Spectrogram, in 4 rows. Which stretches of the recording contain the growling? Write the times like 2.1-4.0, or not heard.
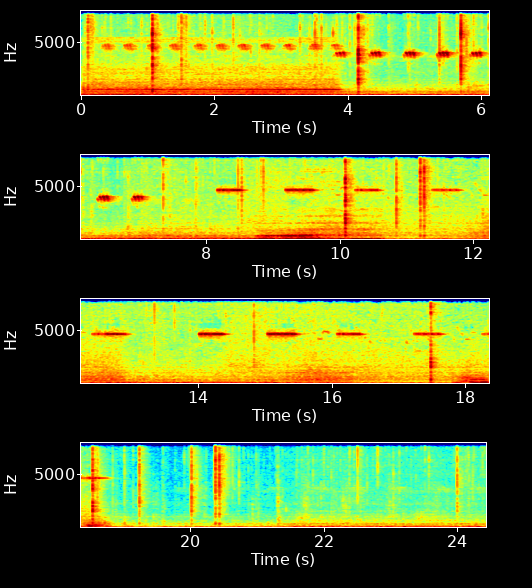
8.7-10.7, 17.8-18.9.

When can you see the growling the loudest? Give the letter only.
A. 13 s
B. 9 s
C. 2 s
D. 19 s
B.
